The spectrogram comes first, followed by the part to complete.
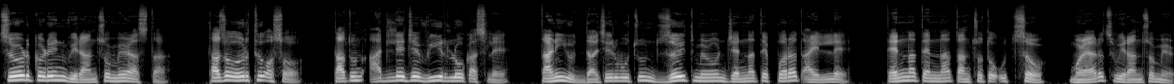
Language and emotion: Goan Konkani, neutral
